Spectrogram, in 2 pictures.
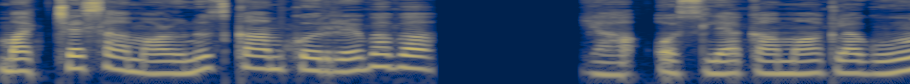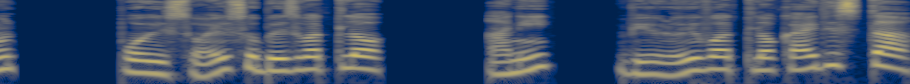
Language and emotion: Goan Konkani, fearful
